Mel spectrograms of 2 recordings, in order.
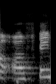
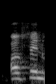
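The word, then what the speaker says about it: often: एक करेक्शन मेरा है अंशु आपके लिए एक मेरा करेक्शन है कि आपने एक जगह ऑफ्टन यूज किया है, जबकि प्रोनाउंसिएशन में टी साइलेंट होता है, ऑफन होता है।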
